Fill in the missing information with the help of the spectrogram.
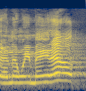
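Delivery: triumphant shout. Real, not acted.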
